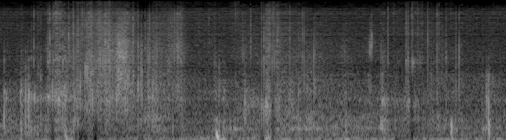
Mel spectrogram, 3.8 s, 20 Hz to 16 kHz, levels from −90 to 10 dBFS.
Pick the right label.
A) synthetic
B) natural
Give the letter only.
A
